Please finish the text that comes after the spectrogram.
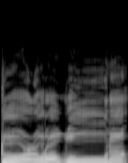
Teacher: ضاد کو موٹا پڑھیں گے، ضاد حروف مستعلیہ میں سے ہے۔ لا تخفى، لا کو کھینچ کر پڑھیں گے ایک الف کے برابر، یہاں پر الف مدہ ہے۔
